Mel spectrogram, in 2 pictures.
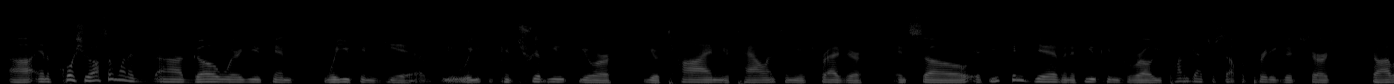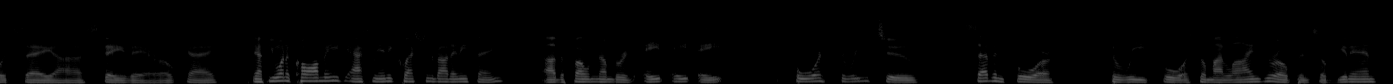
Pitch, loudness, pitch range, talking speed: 110 Hz, -54 LUFS, 100-130 Hz, 180 wpm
